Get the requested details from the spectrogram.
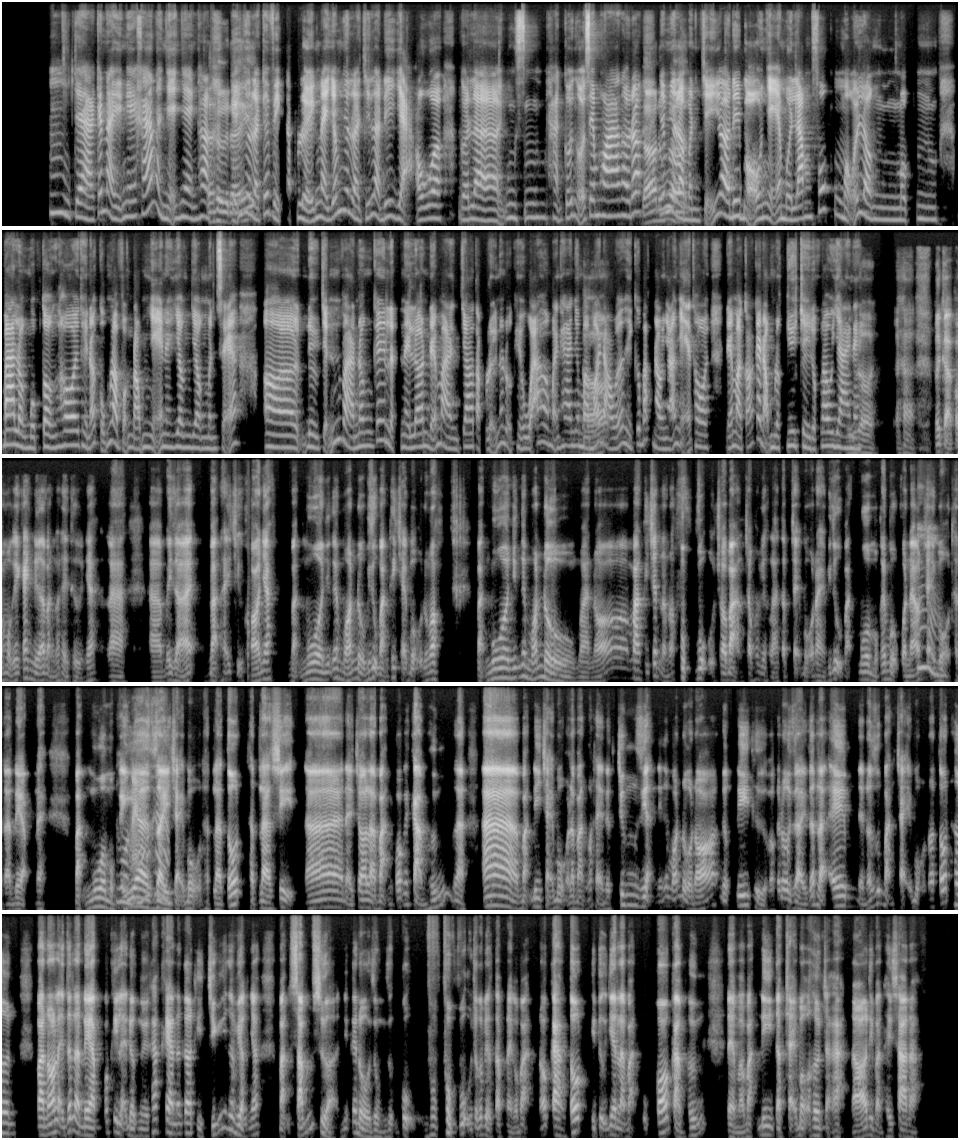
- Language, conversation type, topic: Vietnamese, advice, Làm sao tôi có thể tìm động lực để bắt đầu tập luyện đều đặn?
- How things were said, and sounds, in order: other background noise; laughing while speaking: "Ừ"; tapping; laughing while speaking: "À"; other noise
